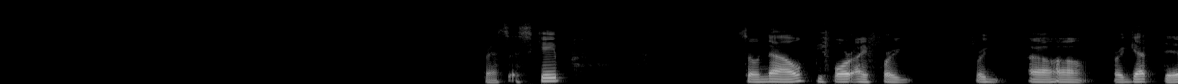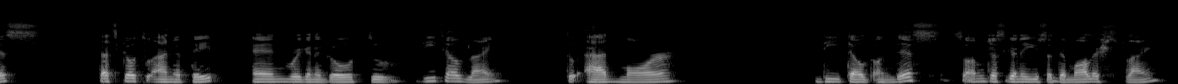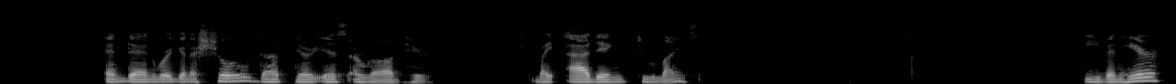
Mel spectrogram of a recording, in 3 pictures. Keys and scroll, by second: 4.7 Escape, 5.0 Escape, 27.2 Escape, 31.9 Escape.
